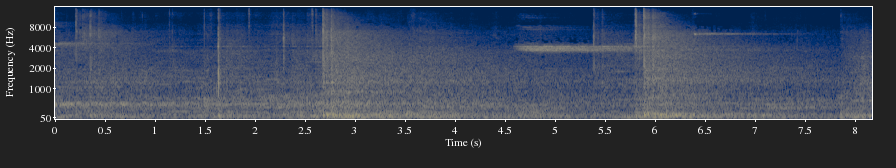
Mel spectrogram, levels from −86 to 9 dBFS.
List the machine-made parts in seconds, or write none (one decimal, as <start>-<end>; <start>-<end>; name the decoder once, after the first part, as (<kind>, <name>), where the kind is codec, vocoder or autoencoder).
1.0-2.7 (codec, SNAC); 5.6-6.1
